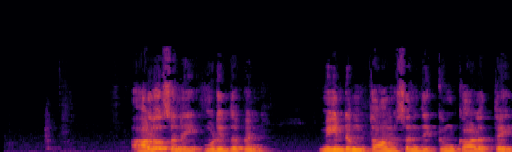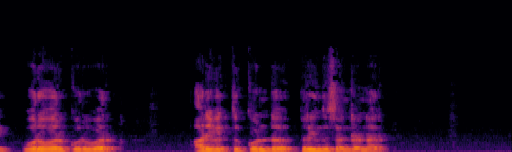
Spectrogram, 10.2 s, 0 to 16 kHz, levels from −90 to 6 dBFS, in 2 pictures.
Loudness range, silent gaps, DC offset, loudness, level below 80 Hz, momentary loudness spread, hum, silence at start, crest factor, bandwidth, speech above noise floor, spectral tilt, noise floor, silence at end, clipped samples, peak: 3 LU; none; under 0.1%; -26 LUFS; -64 dBFS; 9 LU; 50 Hz at -60 dBFS; 1.3 s; 20 dB; 10.5 kHz; 44 dB; -7 dB/octave; -69 dBFS; 1.25 s; under 0.1%; -6 dBFS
